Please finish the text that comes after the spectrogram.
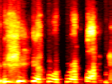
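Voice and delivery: usual speaking voice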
